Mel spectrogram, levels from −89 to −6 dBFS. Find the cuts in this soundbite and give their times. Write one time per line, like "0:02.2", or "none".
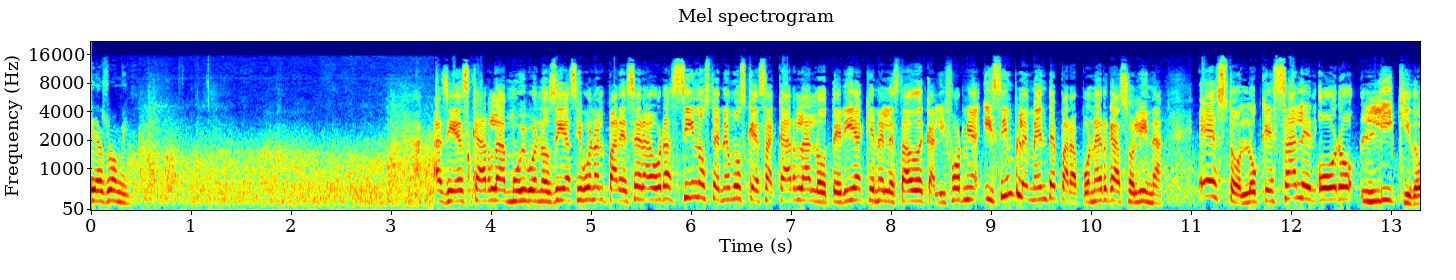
0:12.2

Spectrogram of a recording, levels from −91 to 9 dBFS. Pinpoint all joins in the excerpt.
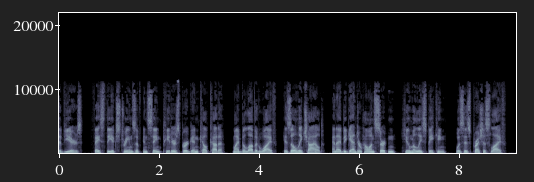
0:01.6
0:06.1

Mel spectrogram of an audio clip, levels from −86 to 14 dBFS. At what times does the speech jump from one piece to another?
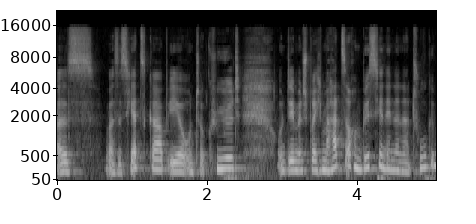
none

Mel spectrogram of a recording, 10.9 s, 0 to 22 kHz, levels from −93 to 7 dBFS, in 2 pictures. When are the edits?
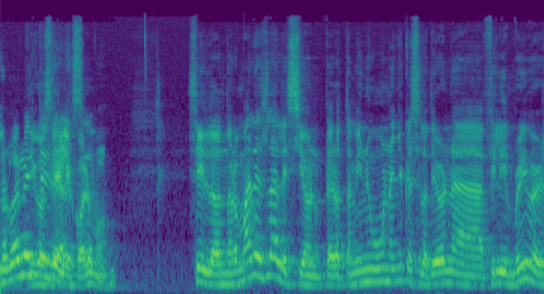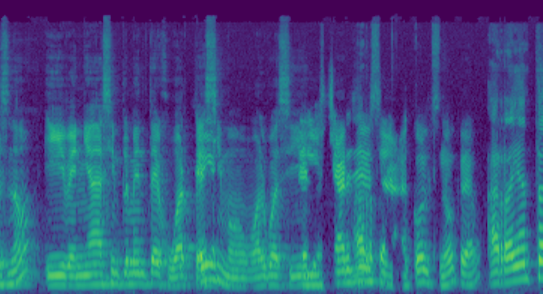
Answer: none

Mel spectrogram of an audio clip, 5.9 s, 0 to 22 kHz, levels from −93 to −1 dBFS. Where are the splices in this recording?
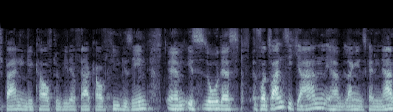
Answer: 0:01.6
0:02.4
0:03.7

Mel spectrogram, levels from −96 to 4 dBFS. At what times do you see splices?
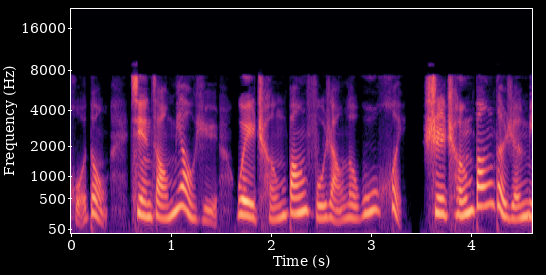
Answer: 0:03.4

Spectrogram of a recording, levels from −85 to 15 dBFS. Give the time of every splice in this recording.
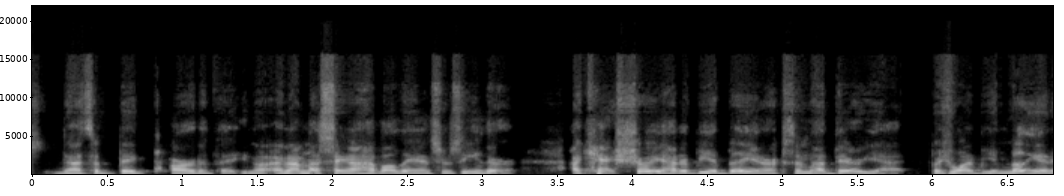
0:05.9

